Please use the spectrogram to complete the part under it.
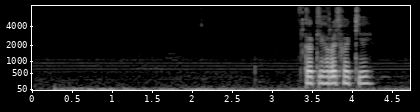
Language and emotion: Russian, neutral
